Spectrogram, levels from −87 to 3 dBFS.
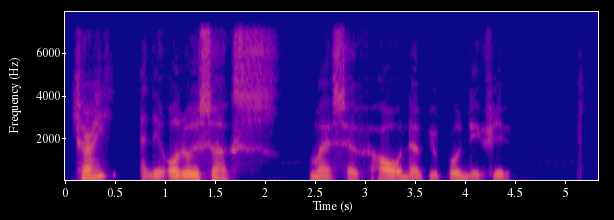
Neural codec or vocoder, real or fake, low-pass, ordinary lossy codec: codec, 16 kHz in and 24 kHz out, 0.6 kbps, FocalCodec, streaming, 4096 codes; fake; 7.2 kHz; none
